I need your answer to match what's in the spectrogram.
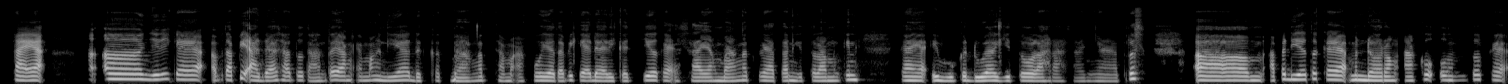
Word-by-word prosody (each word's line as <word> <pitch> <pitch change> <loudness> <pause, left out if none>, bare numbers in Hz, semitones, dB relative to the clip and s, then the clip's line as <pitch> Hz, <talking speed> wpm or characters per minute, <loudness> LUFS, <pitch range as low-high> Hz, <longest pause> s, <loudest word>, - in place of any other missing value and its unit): Kayak 195 -1 +5 0.4
heeh, 245 -1 +4
jadi 225 +2 +2
kayak 220 -3 +1
eb - - -4
tapi 200 -1 -1
ada 180 -1 +2
1 190 -1 -5
tante 165 +3 -7
yang 190 -1 -2
emang 190 +2 -3
dia 190 +2 0
deket 170 0 -8
banget 160 +3 -3
sama 165 -2 -8
aku 170 +2 -6
ya, 175 - +3
tapi 165 +4 -2
kayak 180 -3 -2
dari 165 -1 +1
kecil 165 +4 -2
kayak 170 -2 -6
sayang 170 0 -2
banget, 170 +4 -2
kelihatan 175 -1 -2
gitu 170 +1 -10
lah, 170 - 0
mungkin 195 +5 -1 0.4
kayak 185 -2 +1
Ibu 175 -2 +2
ke-2 180 0 +3
gitu 175 0 0
lah 165 - 0
rasanya. 155 0 -12
Terus, 260 +1 0 0.5
mmm, 190 -1 +4
apa, 185 +5 -4
dia 225 0 +4
tuh 260 - -1
kayak 215 -2 +3
mendorong 190 -2 +3
aku 185 +5 -3
untuk 195 +3 -5
kayak, 195 -2 -4
185 Hz, 175 wpm, -22 LUFS, 170-195 Hz, 0.5 s, Kayak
